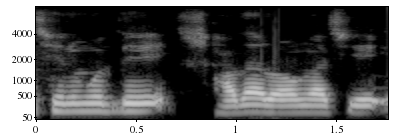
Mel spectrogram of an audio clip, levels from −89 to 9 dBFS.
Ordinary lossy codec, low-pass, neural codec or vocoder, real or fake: none; none; none; real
